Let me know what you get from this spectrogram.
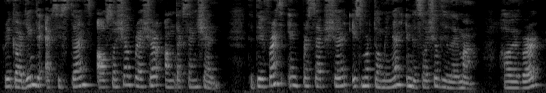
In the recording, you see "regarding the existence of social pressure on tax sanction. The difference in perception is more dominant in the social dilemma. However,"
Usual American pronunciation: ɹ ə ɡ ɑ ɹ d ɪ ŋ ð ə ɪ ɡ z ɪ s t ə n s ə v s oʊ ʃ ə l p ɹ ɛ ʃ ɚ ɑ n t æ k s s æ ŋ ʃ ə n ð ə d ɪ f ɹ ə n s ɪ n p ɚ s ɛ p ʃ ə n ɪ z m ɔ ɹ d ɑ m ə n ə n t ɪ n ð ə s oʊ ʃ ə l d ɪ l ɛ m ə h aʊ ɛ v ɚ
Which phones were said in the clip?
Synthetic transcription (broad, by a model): ɹ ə ɡ ɑ ɹ d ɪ ŋ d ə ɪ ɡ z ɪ s t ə n s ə f s oʊ ʃ ə l p ɹ ɛ ʃ ɚ ɑ n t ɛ k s s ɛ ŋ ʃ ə n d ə d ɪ f ɹ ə n s ɪ n p ɚ s ɛ p ʃ ə n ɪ s m ɔ ɹ d ɑ m ə n ə n t ɪ n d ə s oʊ ʃ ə l d ɪ l ɛ m ə h aʊ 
